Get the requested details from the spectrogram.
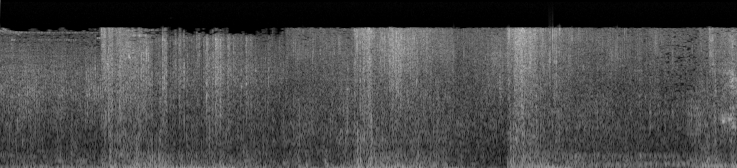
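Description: Fire bursts with loud roaring blasts.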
